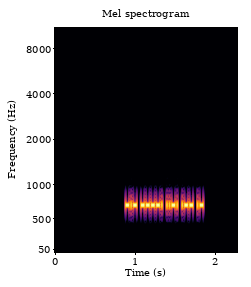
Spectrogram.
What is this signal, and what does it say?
Morse code, heard as a keyed tone, about 77 wpm, 700 Hz. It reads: K9FWA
